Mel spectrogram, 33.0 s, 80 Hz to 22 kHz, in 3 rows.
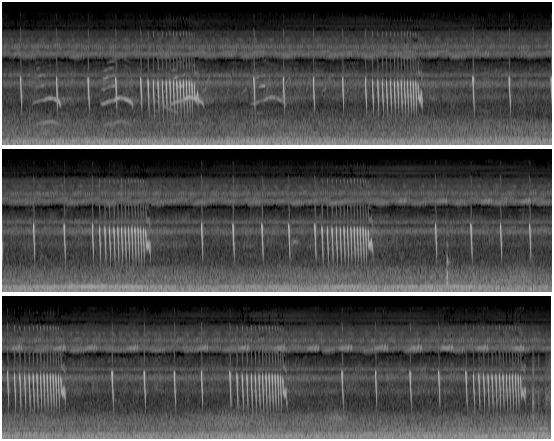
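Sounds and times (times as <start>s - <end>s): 
Indian Nightjar Caprimulgus asiaticus: 0.0s - 32.9s.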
